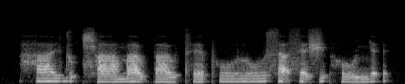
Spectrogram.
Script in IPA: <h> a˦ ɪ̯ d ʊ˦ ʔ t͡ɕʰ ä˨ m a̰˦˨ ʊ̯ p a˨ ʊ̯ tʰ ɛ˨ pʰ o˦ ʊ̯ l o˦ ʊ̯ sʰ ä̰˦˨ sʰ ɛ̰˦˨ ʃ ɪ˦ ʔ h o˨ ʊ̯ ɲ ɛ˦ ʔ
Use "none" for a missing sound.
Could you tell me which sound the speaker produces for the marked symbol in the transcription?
h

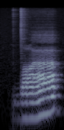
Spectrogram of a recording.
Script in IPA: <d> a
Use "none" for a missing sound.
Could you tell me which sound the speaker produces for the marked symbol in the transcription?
dˤ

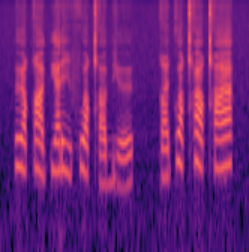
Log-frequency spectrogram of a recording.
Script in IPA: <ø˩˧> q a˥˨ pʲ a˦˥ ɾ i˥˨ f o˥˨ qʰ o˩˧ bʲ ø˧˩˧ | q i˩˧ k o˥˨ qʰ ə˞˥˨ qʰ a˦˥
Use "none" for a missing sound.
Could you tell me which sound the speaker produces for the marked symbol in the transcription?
ø˥˨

